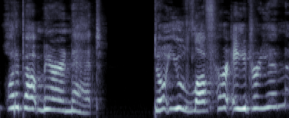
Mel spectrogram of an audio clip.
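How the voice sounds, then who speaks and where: A woman voicing a young heroine, fierce yet tender, whose voice rises high and loud with emotion. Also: slow, breathy edge, heavily acted. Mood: pleading, angry.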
